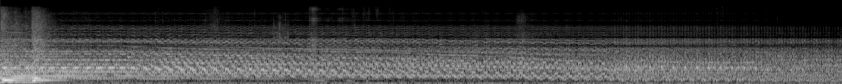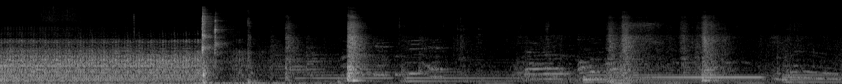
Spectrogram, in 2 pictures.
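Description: The band's closing chord stops about a third of a second in. It leaves a long wavering electronic drone from synthesizer and effects pedals, which fades slowly and sinks in pitch until it cuts off sharply about ten seconds in. After that comes a low amplifier hum with a few scattered clicks.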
